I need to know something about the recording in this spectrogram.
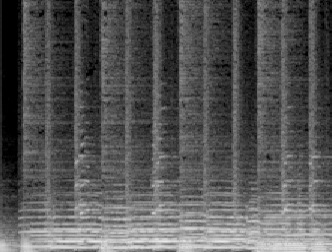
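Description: Traditional Bohemian-style brass band playing a waltz: held brass chords and melody over low bass notes, picking up again after a brief dip at the very start.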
